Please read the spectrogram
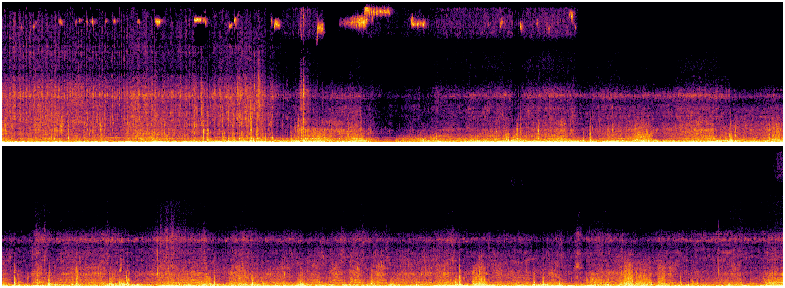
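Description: Wind rushing over an action camera's microphone as a mountain bike rides fast down a dirt trail, with knocks and rattles from the bike over bumps all the way through.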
